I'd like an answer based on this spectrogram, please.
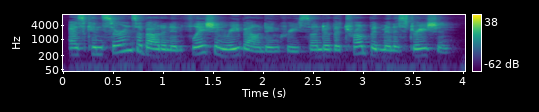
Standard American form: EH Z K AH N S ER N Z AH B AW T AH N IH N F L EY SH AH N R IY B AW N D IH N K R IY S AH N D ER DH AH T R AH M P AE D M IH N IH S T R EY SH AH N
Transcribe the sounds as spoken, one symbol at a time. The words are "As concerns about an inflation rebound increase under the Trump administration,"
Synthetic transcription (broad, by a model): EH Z K AH N S ER N Z AH B AW T AH N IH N F L EY SH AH N R IY B AW N D IH N K R IY S AH N D ER DH AH T R AH M P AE D M IH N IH S T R EY SH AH N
